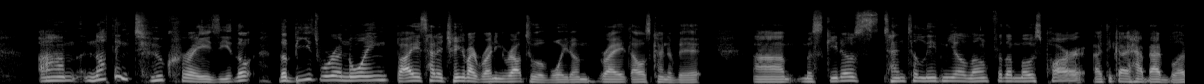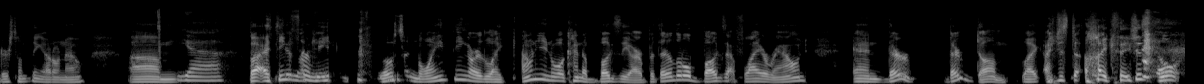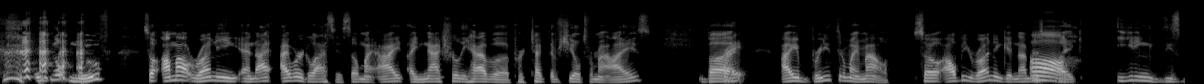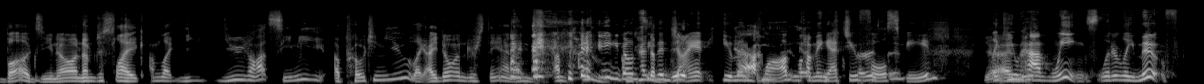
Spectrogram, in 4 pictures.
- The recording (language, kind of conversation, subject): English, unstructured, How does being in nature or getting fresh air improve your mood?
- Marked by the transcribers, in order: chuckle; laugh; laughing while speaking: "I just like"; laugh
